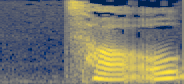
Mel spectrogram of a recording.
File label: "cou3", pinyin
